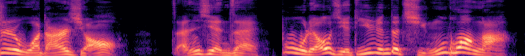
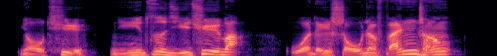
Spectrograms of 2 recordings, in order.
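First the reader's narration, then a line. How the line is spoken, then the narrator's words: Muttering. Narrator (Chinese): 李典嘟囔着说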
